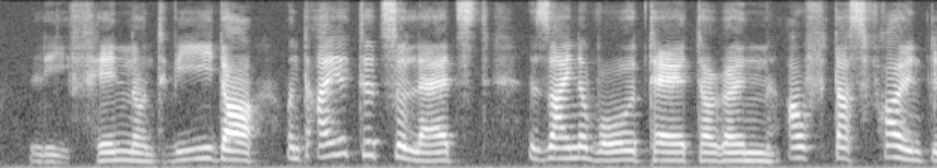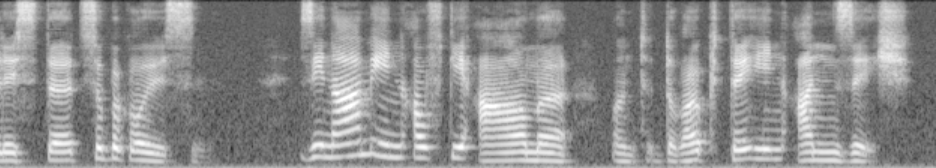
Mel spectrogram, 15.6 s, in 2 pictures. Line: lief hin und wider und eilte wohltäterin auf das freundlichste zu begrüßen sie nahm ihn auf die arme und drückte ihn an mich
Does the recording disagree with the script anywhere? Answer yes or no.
yes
